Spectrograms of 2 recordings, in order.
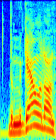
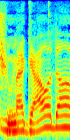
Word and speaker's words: megalodon: Is it megalodon or megalodon? How do you say it? It depends. Your emphasis can be on a different syllable.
